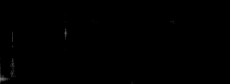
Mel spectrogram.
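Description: Near silence with a few faint, brief clicks and a soft hiss near the end.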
